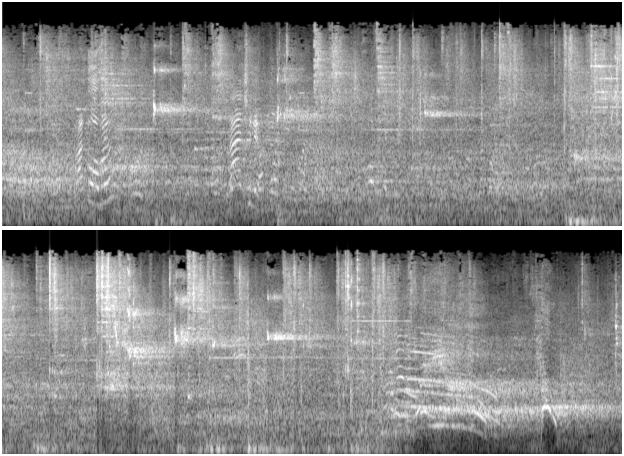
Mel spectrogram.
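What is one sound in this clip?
Shoes squeak sharply on a wooden floor.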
